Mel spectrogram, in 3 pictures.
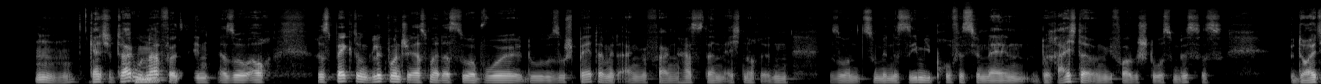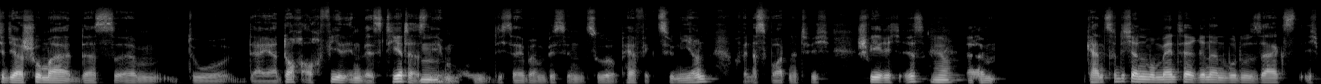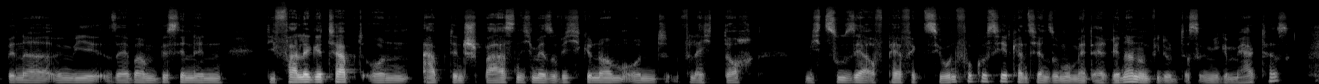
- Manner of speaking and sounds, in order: none
- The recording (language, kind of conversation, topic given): German, podcast, Wie findest du die Balance zwischen Perfektion und Spaß?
